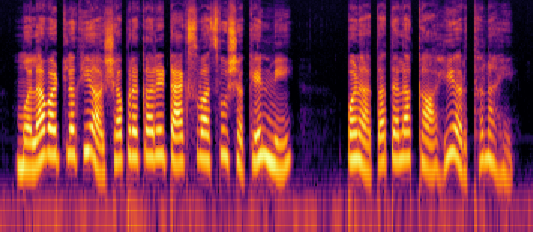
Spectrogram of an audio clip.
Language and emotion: Marathi, sad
